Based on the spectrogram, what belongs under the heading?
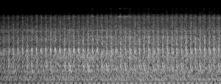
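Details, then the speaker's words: Alfa Romeo 159 1.9 JTDM diesel idling right after a new turbo was fitted, with intake pipe not yet connected so not revved: steady, quick, even clatter with constant pulse, no whistle or misfire; healthy idle. "nope that sounds pretty healthy generally sounds healthy that"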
